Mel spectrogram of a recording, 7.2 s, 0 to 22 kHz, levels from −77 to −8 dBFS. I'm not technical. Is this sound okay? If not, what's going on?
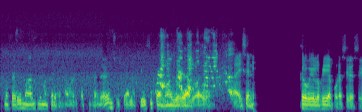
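No. From the start to about 4.69 s a second voice, nearly as loud as the main one, runs underneath. That is the other side's voice leaking through, likely because the echo canceller missed it.

At 0.05 to 0.21 s, 0.47 to 1.85 s and 2.18 to 3.17 s the main voice dips or fades in pieces. This is speech suppressed in double talk, likely because the canceller turned both voices down.

From 5.05 to 6.01 s the sound fades into most of a second of near silence, then resumes with that stretch gone. That points to a long network dropout, likely lost audio.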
